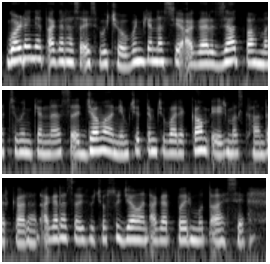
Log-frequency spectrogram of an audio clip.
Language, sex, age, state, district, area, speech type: Kashmiri, female, 18-30, Jammu and Kashmir, Baramulla, rural, spontaneous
